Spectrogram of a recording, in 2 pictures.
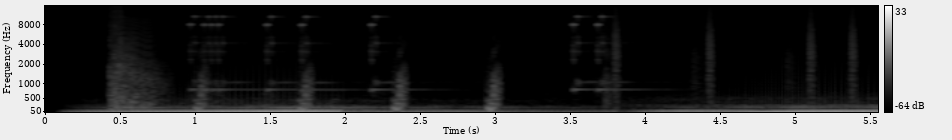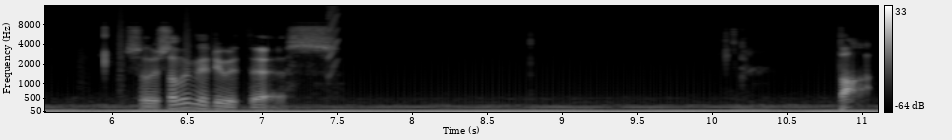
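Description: Short electronic game sounds blip and chime.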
